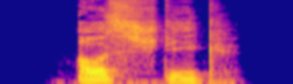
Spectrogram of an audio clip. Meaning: exit (disembarkation)
- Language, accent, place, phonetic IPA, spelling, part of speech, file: German, Germany, Berlin, [ˈaʊ̯sˌʃtiːk], Ausstieg, noun, De-Ausstieg.ogg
